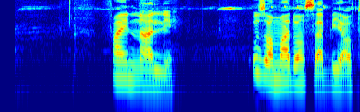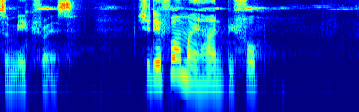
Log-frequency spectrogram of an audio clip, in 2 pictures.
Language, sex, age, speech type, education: Nigerian Pidgin, female, 15-29, spontaneous, tertiary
